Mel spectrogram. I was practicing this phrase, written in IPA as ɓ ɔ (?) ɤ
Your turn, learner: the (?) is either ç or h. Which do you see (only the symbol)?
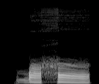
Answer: h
